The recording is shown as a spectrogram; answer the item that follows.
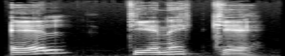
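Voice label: "el Tiene Que", Spanish, male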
